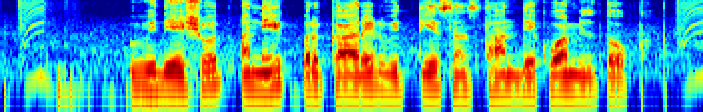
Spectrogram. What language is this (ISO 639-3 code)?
mag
